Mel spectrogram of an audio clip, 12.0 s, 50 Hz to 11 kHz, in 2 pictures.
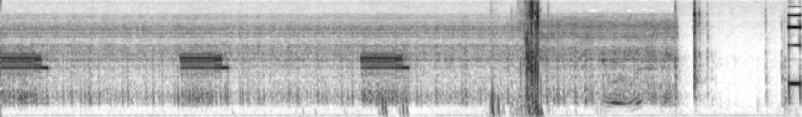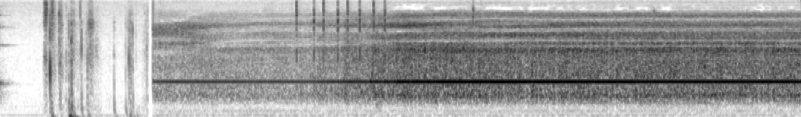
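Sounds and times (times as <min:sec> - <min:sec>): radio static hiss: 0:00.0 - 0:05.2.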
